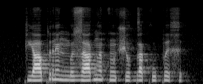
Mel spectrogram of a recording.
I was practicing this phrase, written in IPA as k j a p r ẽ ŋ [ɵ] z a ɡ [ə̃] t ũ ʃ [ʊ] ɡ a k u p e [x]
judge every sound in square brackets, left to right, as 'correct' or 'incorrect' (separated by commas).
correct, incorrect, incorrect, correct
